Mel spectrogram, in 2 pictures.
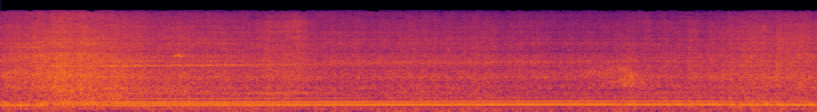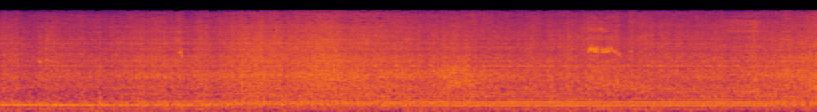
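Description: Sport motorcycle engine running at steady cruising revs, a constant engine hum held at even throttle, with wind and road rush over it.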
